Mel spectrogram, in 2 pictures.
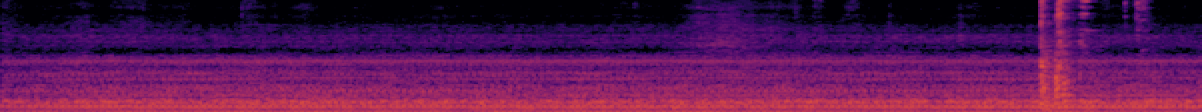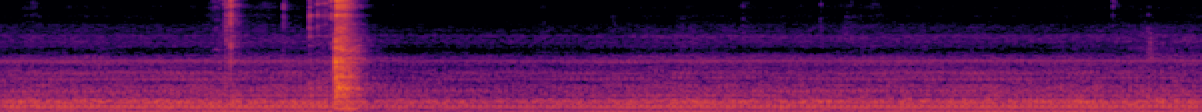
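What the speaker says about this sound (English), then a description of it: "Cut your ribbon in half." Scissors cut through ribbon in a quiet room, giving a couple of brief, crisp snips, the sharpest one near the end, over a steady low background hum.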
